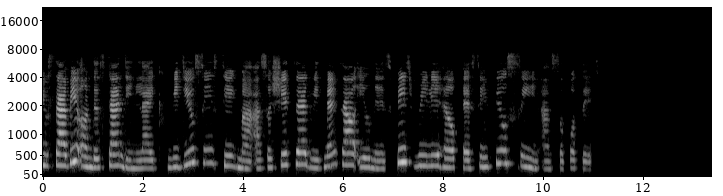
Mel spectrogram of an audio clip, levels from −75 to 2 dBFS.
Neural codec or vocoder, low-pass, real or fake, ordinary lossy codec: none; 7.2 kHz; real; none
